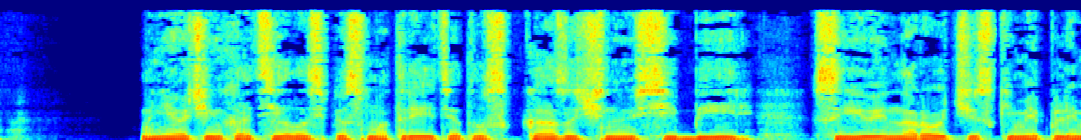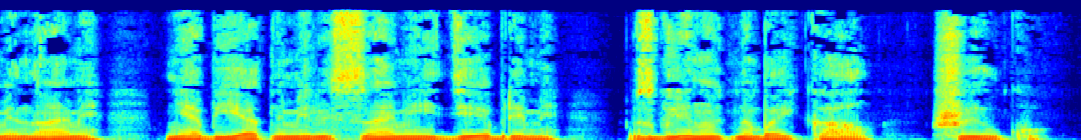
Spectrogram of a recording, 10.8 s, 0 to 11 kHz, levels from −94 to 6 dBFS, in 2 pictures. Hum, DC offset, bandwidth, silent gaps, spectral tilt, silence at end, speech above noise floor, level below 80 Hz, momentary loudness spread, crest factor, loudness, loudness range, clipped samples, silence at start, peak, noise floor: none; 0.2%; 10.5 kHz; none; -5.5 dB/octave; 0.2 s; 56 dB; -26 dBFS; 6 LU; 12 dB; -17 LUFS; 1 LU; under 0.1%; 0.7 s; -4 dBFS; -72 dBFS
